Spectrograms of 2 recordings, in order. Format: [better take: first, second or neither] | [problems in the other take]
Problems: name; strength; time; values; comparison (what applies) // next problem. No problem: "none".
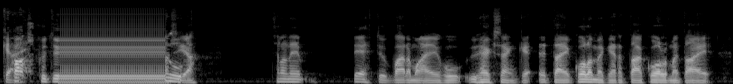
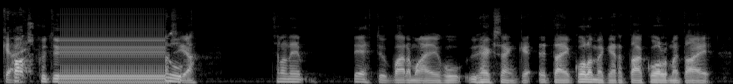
neither | audio freezing; at 0.5 s for 1 s; the same in both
